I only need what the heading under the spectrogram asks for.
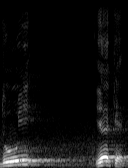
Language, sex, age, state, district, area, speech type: Odia, male, 60+, Odisha, Kendrapara, urban, read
